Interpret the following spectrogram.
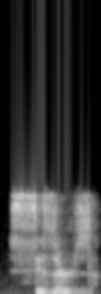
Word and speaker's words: scissors: The next one is scissors with a Z. Even though we have the letter S, it's actually Z. Z. Z. So put your tongue behind your teeth.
